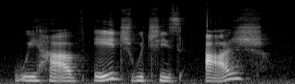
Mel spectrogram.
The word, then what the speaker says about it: âge: And you have to remember that those words are going to be pronounced the French way. âge population capitalisme culture Now let's practice together.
